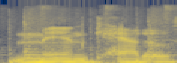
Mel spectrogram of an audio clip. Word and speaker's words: Mankato: He teaches at the University of Minnesota Morris and is the principal percussionist of the Mankato Symphony Orchestra.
